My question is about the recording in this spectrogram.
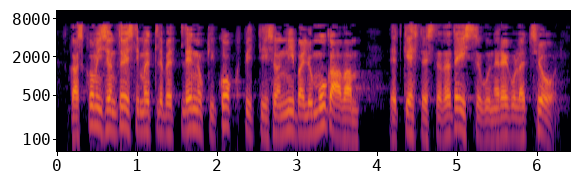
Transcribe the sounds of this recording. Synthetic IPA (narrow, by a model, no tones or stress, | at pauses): kɑsko̞misjo̞nt̪ɤ̞est̪imɤt̪ˑle̞be̞t̪ˑle̞nːukːˑiko̞kːˑpit̪ːˑiso̞nːiːpɑlʲjumuɡ̥ɑvɑm | e̞t̪ke̞ht̪e̞st̪ɑd̪̥ɑt̪e̞jst̪suɡ̥une̞ɾe̞ɡulɑt̪sio̞̰ːn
